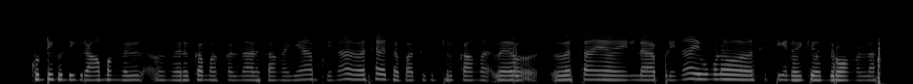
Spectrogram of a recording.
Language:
Tamil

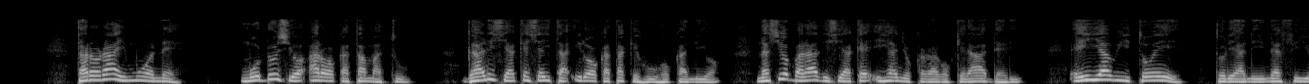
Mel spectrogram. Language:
Kikuyu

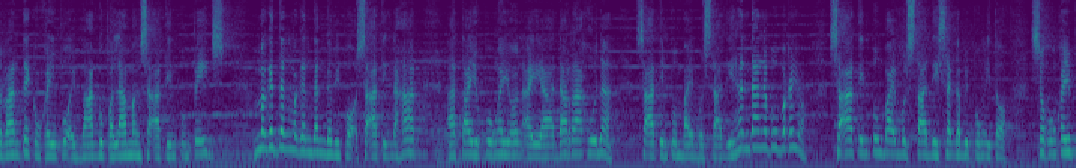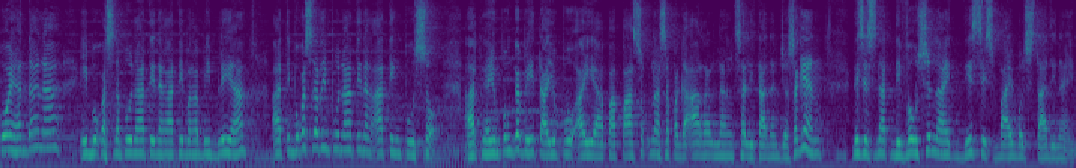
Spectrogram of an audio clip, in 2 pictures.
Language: Filipino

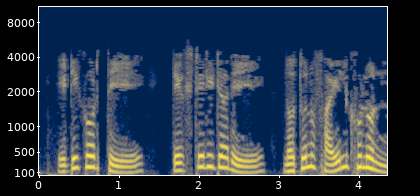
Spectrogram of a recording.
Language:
Bangla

